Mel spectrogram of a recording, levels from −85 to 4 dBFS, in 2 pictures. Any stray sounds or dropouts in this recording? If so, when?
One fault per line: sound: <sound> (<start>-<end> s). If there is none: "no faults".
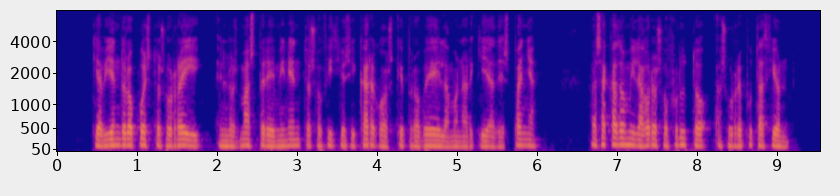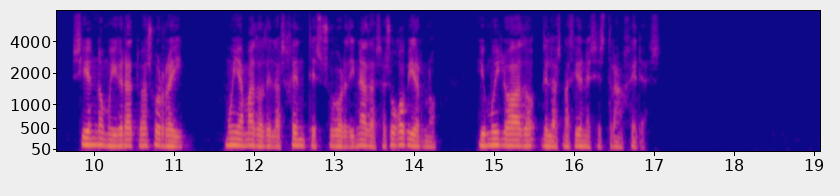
no faults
